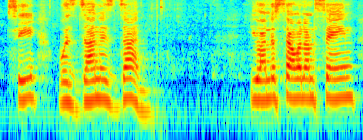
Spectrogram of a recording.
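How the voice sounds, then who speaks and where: A woman's voice: fairly high pitch, a little slow. A woman vlogging about her work as a witch, telling a story in an emphatic, profane way with many restarts. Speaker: spiritual practitioner and YouTuber. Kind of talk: casual vlog storytime.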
